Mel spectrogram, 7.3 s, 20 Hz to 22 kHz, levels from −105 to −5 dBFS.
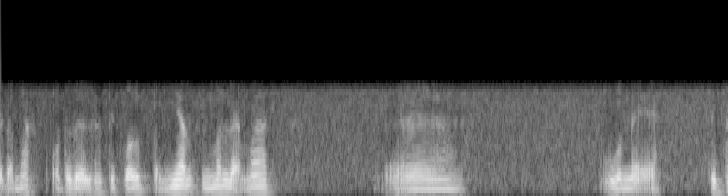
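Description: A speech recording carrying G.729 codec damage throughout, plainly audible as a rough, slightly synthetic, buzzy quality, with the band limited to a telephone line of roughly 150 Hz to 3.4 kHz. On a spectrogram the energy stops sharply at about 3.5 kHz with nothing above, and harmonics look smeared in 10 ms steps. The coarse rebuilding of each frame from a filter, a pitch predictor and a few pulses fits an 8 kbit/s G.729A stream, and it makes the room noise, about 22 dB below the speech, warble.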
